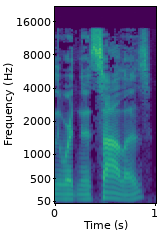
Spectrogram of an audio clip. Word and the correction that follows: Izala: are Shia. – Okay, Izalas.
